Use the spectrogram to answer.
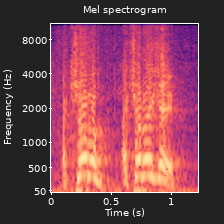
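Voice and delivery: high, loud cry of triumph; excited shout. Real, not acted. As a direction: yell the kill out to the team. Announcing a kill mid-fight.

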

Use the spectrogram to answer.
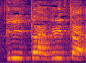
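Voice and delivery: retelling a teammate's high, loud call for the crowd to shout; mock yell. Coach retelling Daniel urging the crowd, high loud mock yell. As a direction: yell it high and loud, imitating him hyping the fans. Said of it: "mandando ele gritar".

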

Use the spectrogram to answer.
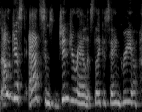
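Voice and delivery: high, bright imitation of mom; mom's voice. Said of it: "She goes".

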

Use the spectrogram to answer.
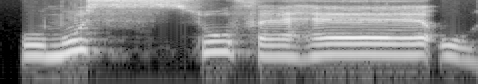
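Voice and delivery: slow, Humussu with the mim as damma and a long s; slow Quran recitation demo; joined mim with damma. Shown as a demonstration. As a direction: draw out Humussu slowly, feeling the sin. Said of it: "feel the Rakhawa of the first Sin".

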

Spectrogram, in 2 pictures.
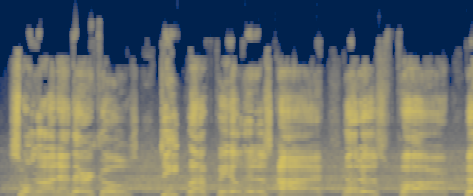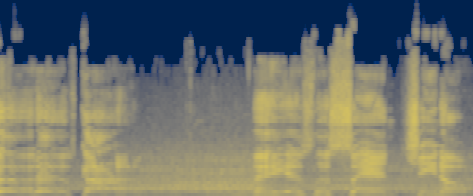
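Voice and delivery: rising play-by-play to a shout; home run call. Acted. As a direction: build the call to a roaring finish.

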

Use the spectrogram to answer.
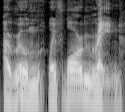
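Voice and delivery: slow wistful daddy voice; dreamy dad. A narrator's reading. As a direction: savour the idea longingly.

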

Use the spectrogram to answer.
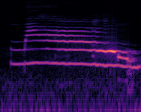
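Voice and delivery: very high drawn-out meow; crying meow. A narrator's reading. Hetty stuck in the door, crying meow. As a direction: wail like a trapped cat. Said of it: "she cried".

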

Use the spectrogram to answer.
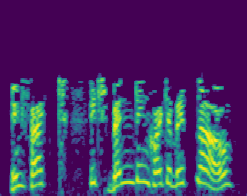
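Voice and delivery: high, small, oddly calm rat; a tiny chirpy voice, unbothered; little rat voice. A narrator's reading. Sardines from the trap.

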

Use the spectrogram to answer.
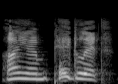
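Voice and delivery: high, loud insistence; small animal loudly asserting who he is. A narrator's reading. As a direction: declare the name loudly up high. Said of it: "said Piglet loudly".

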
